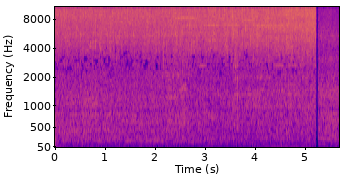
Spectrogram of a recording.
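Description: Steady rushing water pours out continuously at close range, a broad, even hiss that holds level before cutting off abruptly near the end.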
